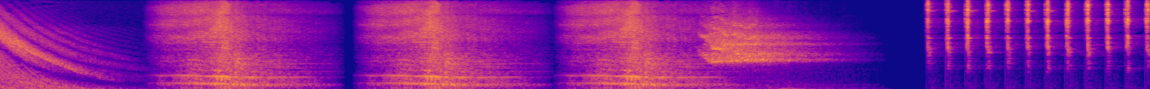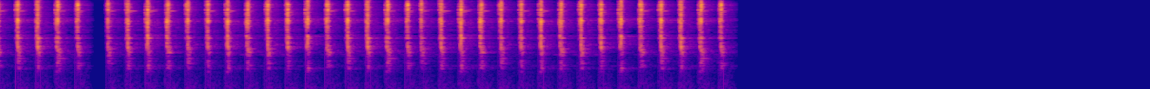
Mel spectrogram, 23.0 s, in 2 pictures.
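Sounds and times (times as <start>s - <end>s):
sharp ticking: 9.3s - 18.9s.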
